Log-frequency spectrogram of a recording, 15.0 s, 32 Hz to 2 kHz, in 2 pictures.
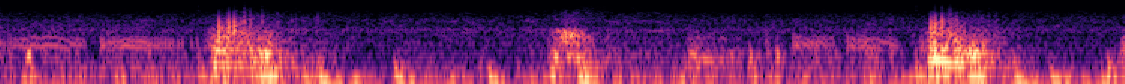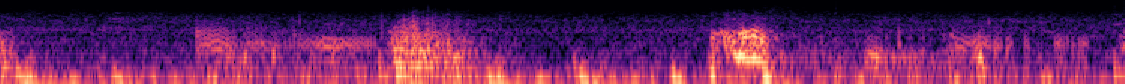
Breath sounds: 0.00-1.34 s: wheeze
6.13-6.83 s: inhalation
6.13-6.83 s: wheeze
7.30-7.86 s: exhalation
7.30-7.86 s: crackles
12.41-12.70 s: wheeze

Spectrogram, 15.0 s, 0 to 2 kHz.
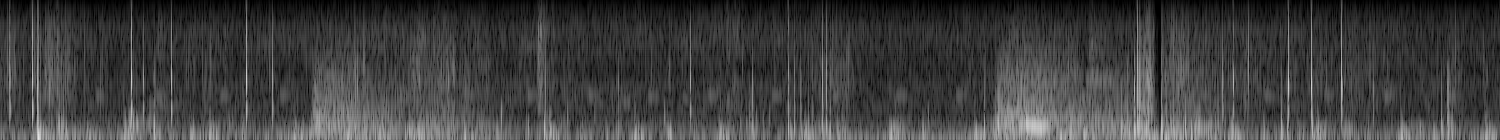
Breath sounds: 3.06-4.04 s: inhalation
4.04-5.07 s: exhalation
9.91-11.29 s: inhalation
10.23-10.62 s: wheeze

